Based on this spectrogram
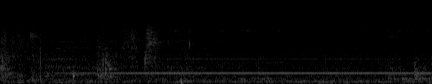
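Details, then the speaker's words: Ewave (Magic Chef) MCWC30MCG small wine fridge compressor after universal starter/overload replacement; quiet, even mid-pitched hum, no clicking or cycling, suction line cooling and liquid line warming: compressor functioning normally. "so this line is the suction line starting to cool down and our liquid line on the other side is starting to get warm so this thing seems like it's functioning all right"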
